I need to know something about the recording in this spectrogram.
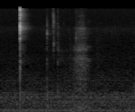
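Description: A small solenoid clicking once as its driver circuit is switched by hand with a jumper wire, followed by a couple of faint ticks.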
